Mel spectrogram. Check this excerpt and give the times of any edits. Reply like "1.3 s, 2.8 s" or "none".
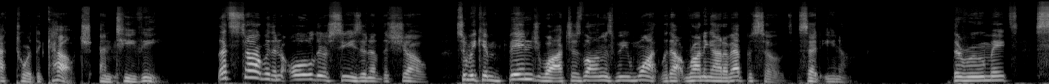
none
